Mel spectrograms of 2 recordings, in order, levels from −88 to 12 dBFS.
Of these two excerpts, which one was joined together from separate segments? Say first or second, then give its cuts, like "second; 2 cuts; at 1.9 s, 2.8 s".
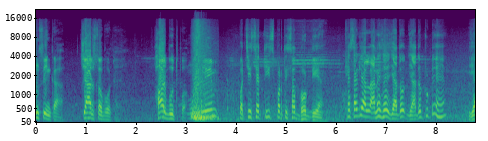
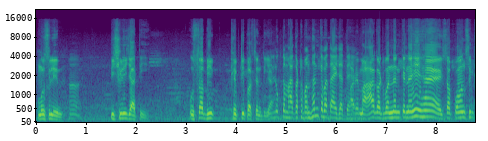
first; 2 cuts; at 3.2 s, 5.9 s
